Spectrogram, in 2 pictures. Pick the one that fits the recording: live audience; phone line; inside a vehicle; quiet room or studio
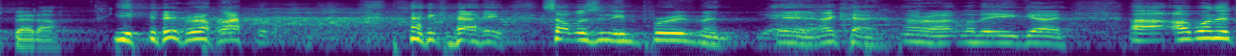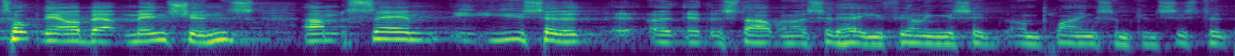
live audience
